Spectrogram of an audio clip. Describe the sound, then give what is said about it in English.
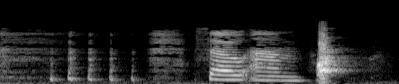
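A small dog makes a string of short, low rumbling growls, then a longer whining growl, followed by one sharp, loud bark. “Did you guys hear the little growl? Yeah, now there's the bark.”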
